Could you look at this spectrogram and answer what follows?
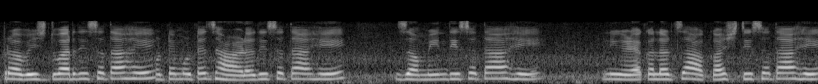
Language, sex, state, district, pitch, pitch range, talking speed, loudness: Marathi, female, Maharashtra, Solapur, 245 Hz, 235-265 Hz, 130 wpm, -20 LUFS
